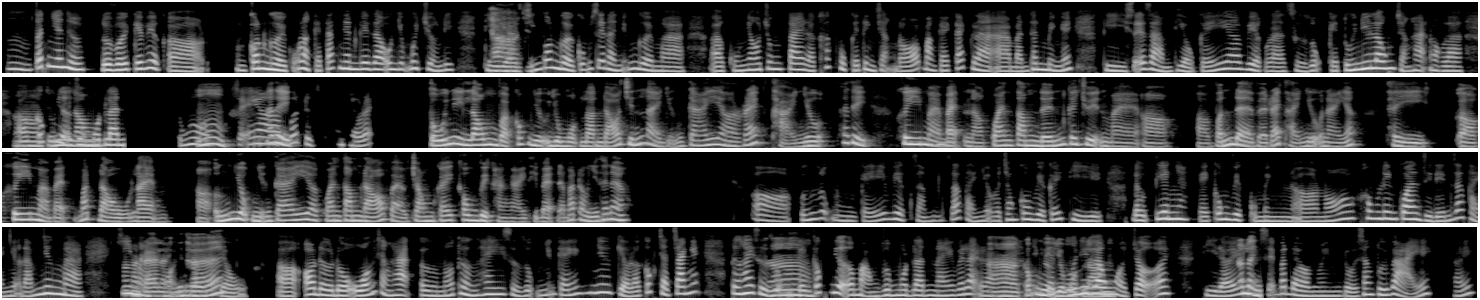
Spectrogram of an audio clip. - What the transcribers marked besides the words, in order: tapping; unintelligible speech
- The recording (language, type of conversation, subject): Vietnamese, podcast, Bạn nghĩ sao về việc giảm rác thải nhựa trong sinh hoạt hằng ngày?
